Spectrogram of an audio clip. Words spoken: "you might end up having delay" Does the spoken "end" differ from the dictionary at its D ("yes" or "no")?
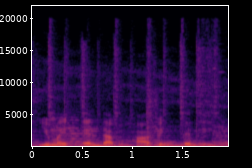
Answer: no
